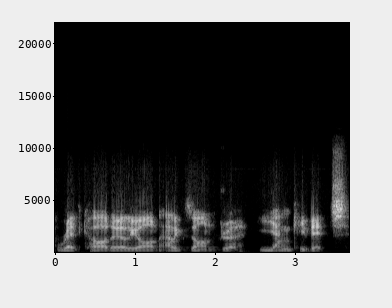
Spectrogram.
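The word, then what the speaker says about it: Jankewitz: card early on alexandra yankee bits is the pronunciation i'm going for on his on his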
